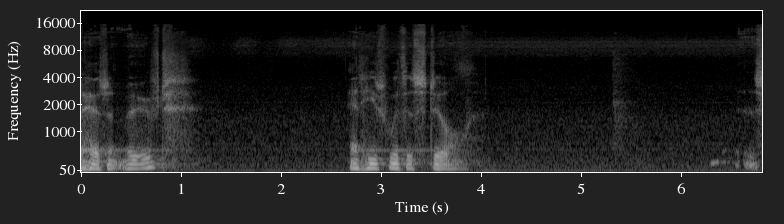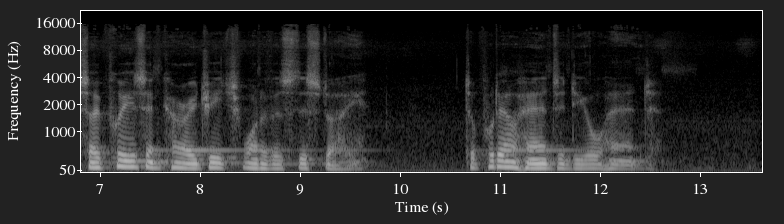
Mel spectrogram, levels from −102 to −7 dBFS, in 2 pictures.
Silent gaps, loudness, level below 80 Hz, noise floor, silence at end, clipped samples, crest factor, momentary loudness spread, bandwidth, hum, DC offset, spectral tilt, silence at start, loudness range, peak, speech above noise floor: none; -46 LUFS; -74 dBFS; -75 dBFS; 1.05 s; under 0.1%; 20 dB; 18 LU; 15.5 kHz; none; under 0.1%; -6.5 dB/octave; 0 s; 8 LU; -28 dBFS; 30 dB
